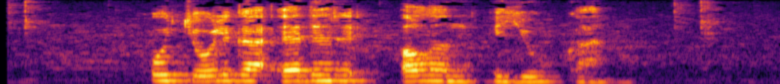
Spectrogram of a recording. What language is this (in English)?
Western Mari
